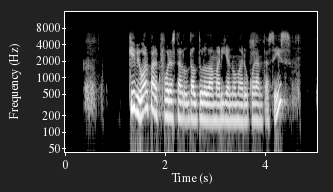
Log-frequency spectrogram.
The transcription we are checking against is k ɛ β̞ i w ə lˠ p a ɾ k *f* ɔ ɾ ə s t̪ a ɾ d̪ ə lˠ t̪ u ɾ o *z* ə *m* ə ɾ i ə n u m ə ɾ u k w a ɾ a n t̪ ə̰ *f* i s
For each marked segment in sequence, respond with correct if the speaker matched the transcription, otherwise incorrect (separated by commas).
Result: correct, incorrect, correct, incorrect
